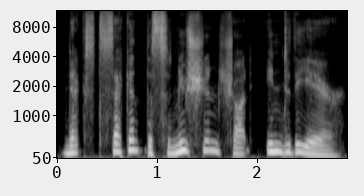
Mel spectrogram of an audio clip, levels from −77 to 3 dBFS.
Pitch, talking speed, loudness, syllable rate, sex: 160 Hz, 165 wpm, -18 LUFS, 4.5 syllables/s, male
